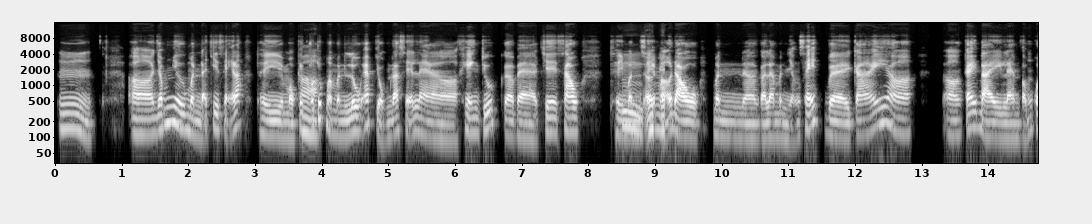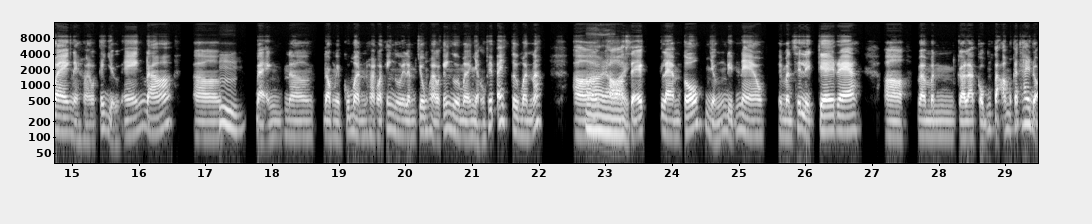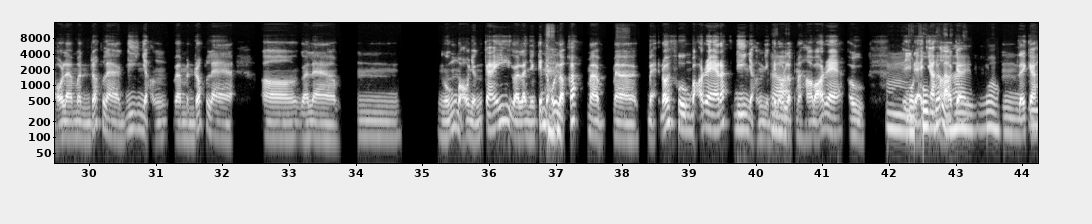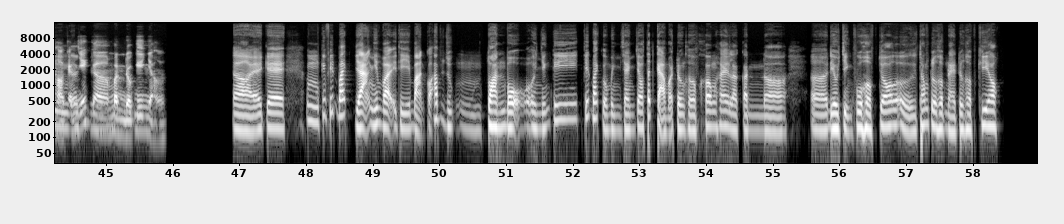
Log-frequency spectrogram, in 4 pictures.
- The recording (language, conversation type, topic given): Vietnamese, podcast, Bạn nghĩ thế nào về văn hóa phản hồi trong công việc?
- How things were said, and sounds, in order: in English: "feedback"; chuckle; tapping; in English: "feedback"; in English: "feedback"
